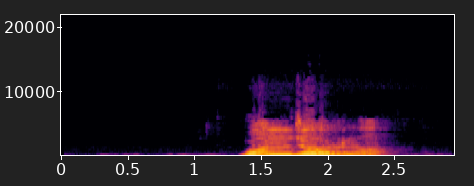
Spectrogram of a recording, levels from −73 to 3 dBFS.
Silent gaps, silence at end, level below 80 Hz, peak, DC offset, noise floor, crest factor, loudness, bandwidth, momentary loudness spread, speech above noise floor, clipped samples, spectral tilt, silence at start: none; 0.5 s; -48 dBFS; -2 dBFS; under 0.1%; -53 dBFS; 16 dB; -13 LUFS; 12 kHz; 14 LU; 41 dB; under 0.1%; -6 dB/octave; 1.35 s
